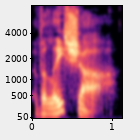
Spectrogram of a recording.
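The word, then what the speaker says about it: Velyshaa: And it turns out that Sandcroft is a knight of Velisha. So you've got to, it's a spelt double A, you've got to pronounce it Shah at the end of it.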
